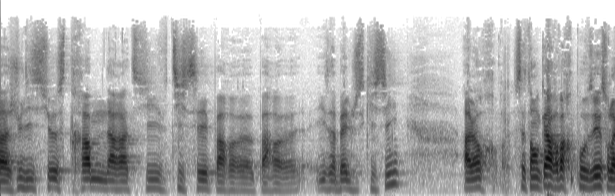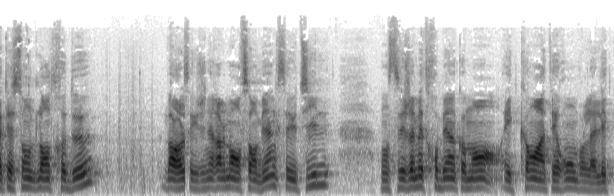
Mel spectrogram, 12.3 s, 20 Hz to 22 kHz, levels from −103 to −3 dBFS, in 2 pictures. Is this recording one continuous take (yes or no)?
no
